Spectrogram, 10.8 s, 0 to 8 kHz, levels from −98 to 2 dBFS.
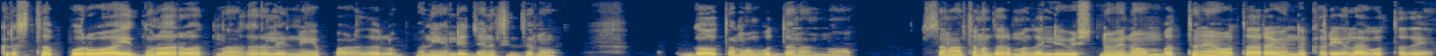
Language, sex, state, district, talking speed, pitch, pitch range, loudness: Kannada, male, Karnataka, Gulbarga, 100 wpm, 115 Hz, 115-120 Hz, -18 LUFS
